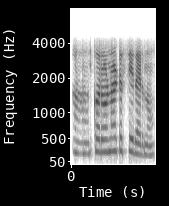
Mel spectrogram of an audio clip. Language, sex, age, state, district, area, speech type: Malayalam, female, 45-60, Kerala, Wayanad, rural, conversation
